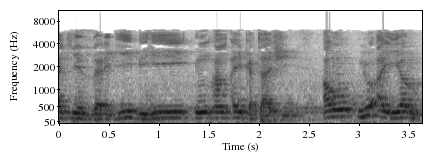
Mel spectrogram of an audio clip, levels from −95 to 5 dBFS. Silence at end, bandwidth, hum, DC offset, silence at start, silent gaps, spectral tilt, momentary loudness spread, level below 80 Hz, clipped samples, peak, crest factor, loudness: 0 s; 6.4 kHz; none; under 0.1%; 0 s; none; -7.5 dB/octave; 6 LU; -38 dBFS; under 0.1%; 0 dBFS; 10 dB; -11 LUFS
